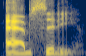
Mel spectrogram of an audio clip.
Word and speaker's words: Abcde: well okay ABCDE right the mom says her name is pronounced AB City hmm hmm absolutely to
